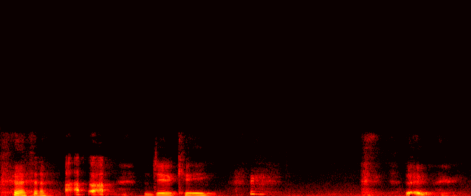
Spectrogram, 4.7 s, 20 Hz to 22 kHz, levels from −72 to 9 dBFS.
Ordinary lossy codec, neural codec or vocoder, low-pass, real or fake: none; codec, 16 kHz, 1 kbps, X-Codec, WavLM features, trained on Multilingual LibriSpeech; 7.2 kHz; fake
